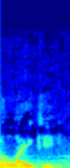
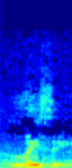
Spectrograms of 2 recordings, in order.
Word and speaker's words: Lacey: I always listen to Lakey. Lacey. It's pronounced with a soft C.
